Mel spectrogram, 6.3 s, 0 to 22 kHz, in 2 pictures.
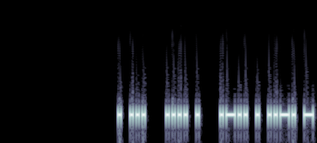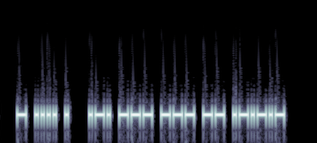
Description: Morse code, heard as a keyed tone, about 40 wpm, 700 Hz. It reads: ES HE LEFT THE ROOM.
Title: Sentences from Top 300 Words and Abbreviations 40wpm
